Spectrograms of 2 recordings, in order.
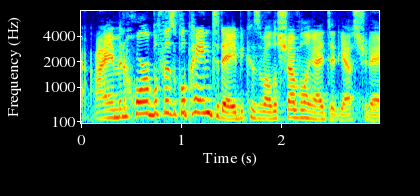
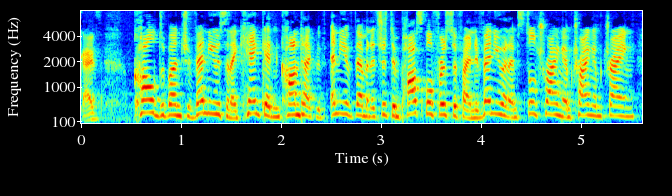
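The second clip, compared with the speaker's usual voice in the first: higher, fast exasperated whine; hammed-up harried co-producer, rushed and higher; mock whiny co-producer; 6 semitones higher, faster than usual. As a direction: rattle off excuses, harried. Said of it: "co-producer was like".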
